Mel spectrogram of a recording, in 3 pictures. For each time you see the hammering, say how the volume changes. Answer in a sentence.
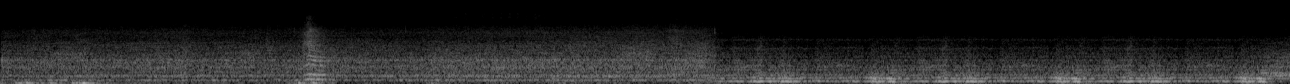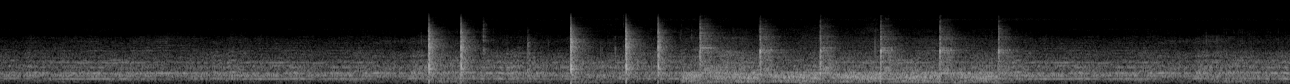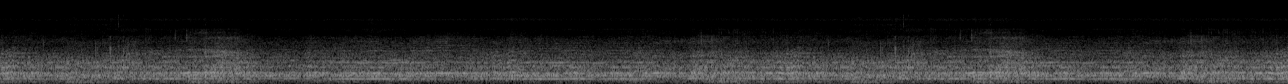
You can hear the hammering from 17.1 to 23.2 s, getting louder then quieter.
